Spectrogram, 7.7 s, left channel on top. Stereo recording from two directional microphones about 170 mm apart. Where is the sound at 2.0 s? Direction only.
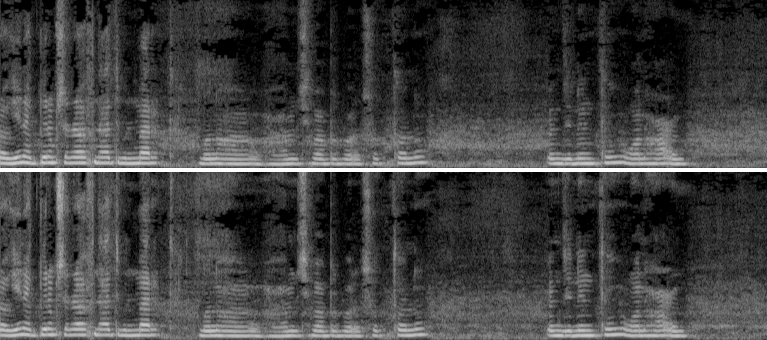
15° right (ahead or behind).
